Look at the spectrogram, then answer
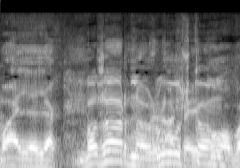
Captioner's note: speaks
